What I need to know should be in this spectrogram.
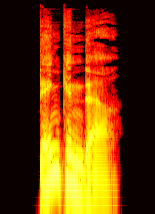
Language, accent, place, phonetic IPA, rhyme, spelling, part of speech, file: German, Germany, Berlin, [ˈdɛŋkn̩dɐ], -ɛŋkn̩dɐ, denkender, adjective, De-denkender.ogg
- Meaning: inflection of denkend: 1. strong/mixed nominative masculine singular 2. strong genitive/dative feminine singular 3. strong genitive plural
